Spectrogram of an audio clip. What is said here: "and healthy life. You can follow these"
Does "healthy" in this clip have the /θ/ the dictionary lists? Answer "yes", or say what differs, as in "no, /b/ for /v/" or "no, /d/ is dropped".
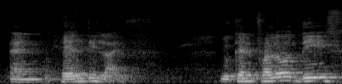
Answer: no, /t/ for /θ/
